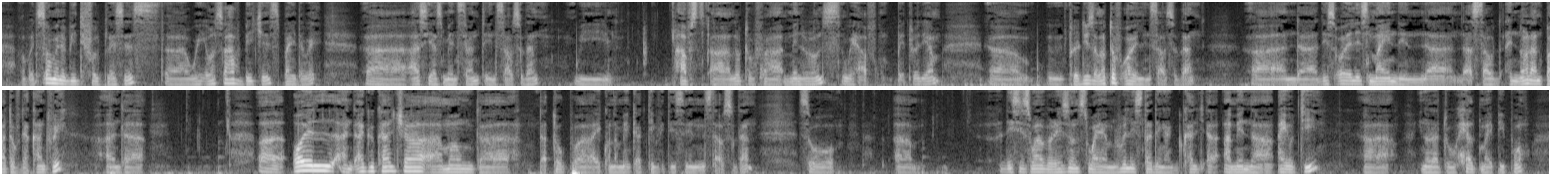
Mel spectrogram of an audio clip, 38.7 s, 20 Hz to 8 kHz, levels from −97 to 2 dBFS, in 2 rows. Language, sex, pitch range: Japanese, male, 95-110 Hz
